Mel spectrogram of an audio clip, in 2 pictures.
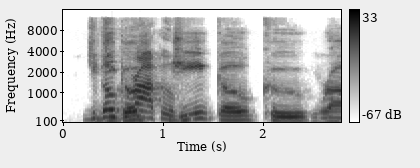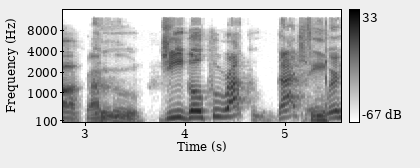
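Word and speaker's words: Jigokuraku: Gabby Maru from Hell's Paradise or Jiko Roku. I definitely. Is that how you pronounce it? Jigoku Raku.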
